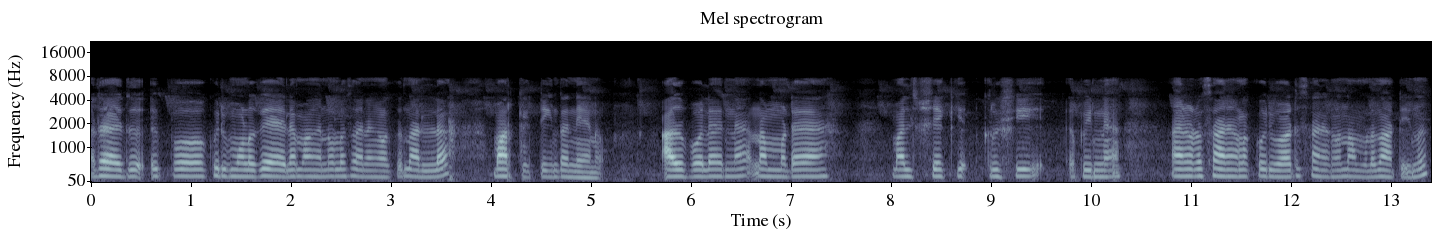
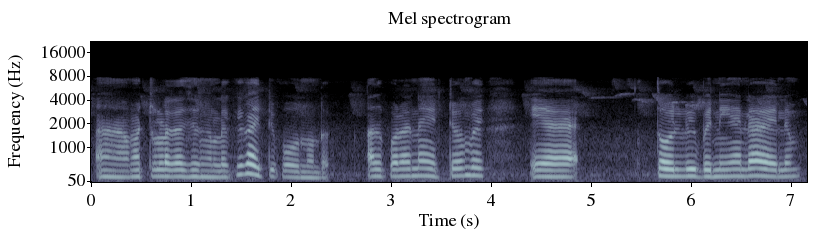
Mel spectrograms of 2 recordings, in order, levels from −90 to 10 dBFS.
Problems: constant background noise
